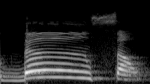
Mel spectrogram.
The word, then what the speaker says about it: dançam: mas não ditongo gráfico quando eu falo dançam olha lá o m com som do u é um ditongo fonético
